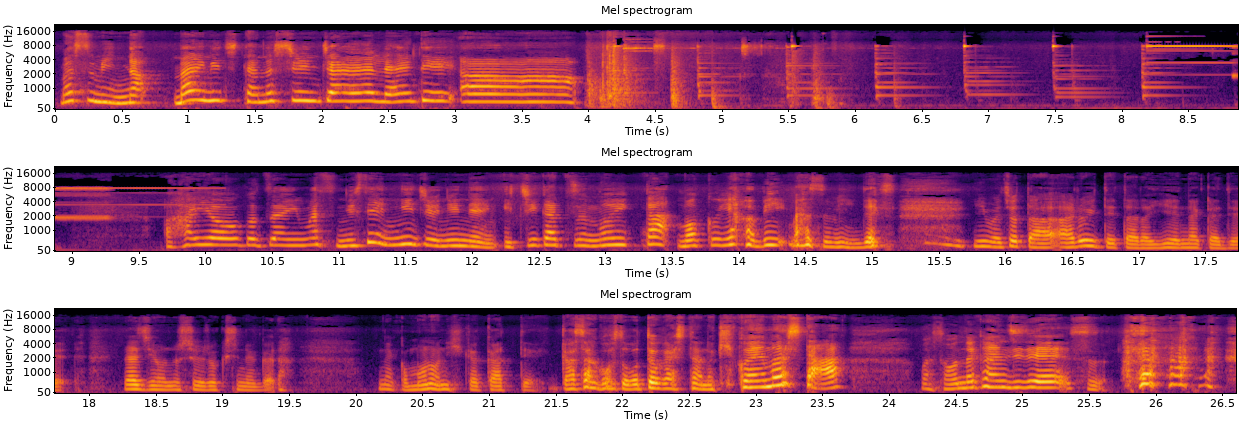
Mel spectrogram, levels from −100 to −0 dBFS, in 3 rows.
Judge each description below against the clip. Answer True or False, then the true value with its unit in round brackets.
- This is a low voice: False (270 Hz)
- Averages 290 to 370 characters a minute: False (235 characters per minute)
